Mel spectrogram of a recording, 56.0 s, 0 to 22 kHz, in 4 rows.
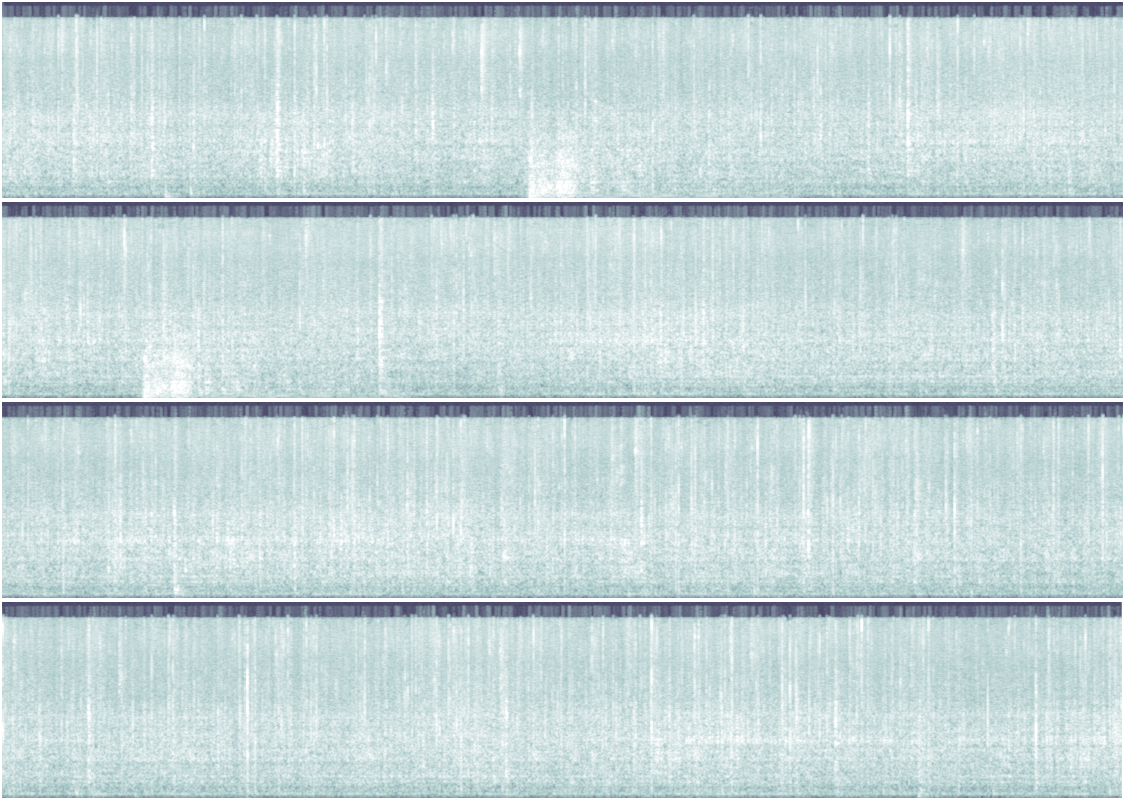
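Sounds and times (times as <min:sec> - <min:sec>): steady rain falling: 0:00.0 - 0:56.0
low rumble: 0:06.6 - 0:10.0, 0:15.8 - 0:19.2.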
